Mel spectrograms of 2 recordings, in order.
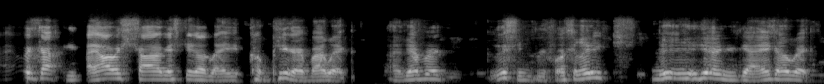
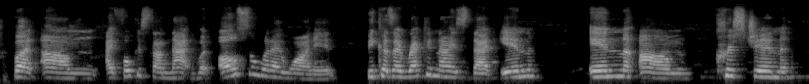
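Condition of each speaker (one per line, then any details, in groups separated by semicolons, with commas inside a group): Cerebral palsy; from birth, affects brain and body muscles
No condition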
